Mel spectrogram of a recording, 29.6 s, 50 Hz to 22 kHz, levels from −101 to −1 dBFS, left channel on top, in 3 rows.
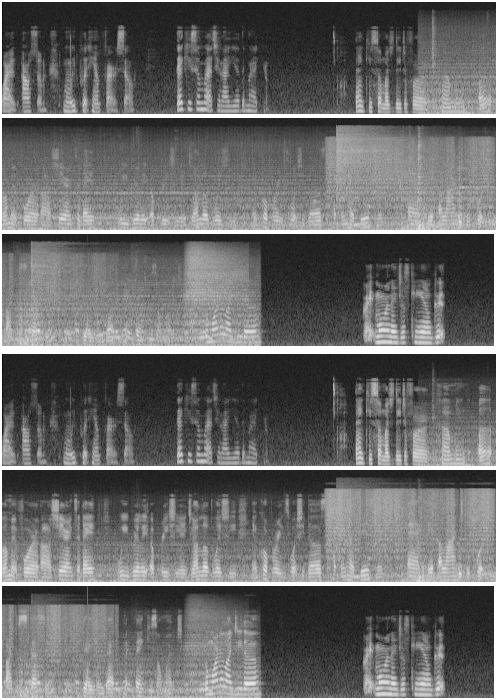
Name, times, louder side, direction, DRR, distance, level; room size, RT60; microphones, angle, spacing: voice 1, 0.0-2.6 3.5-5.3, left 3 dB, 50° left, 1.0 m, -31 dB
voice 2, 7.1-23.4 23.8-25.0, right 4 dB, 60° right, 0.7 m, -23 dB
sound 1, 8.3-24.9, left 3 dB, 85° left, 2.2 m, -26 dB
sound 2, 16.3-22.1, right 6 dB, 25° right, 2.1 m, -26 dB
voice 3, 27.0-28.6, equal, 5° left, 0.8 m, -19 dB
head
